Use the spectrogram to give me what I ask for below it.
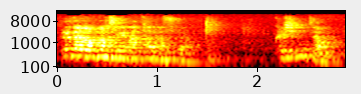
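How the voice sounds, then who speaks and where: A middle-aged woman giving a personal faith testimony at a church lecture, telling her story in an animated, emotional way and laughing often. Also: fairly high pitch, a little fast, very echoey, distant mic, a little hiss or hum, poor audio.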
